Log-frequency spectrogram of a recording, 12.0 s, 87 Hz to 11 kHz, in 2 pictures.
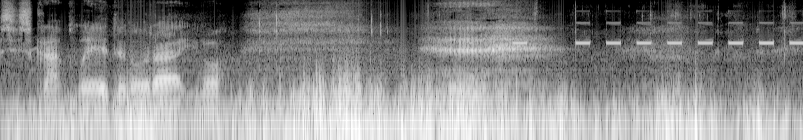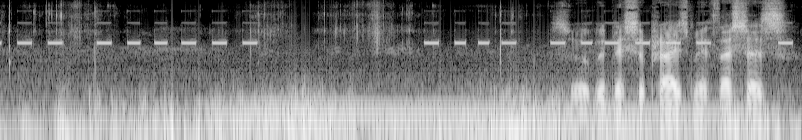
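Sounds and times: pinpointer probe beeping rapidly: 4.2 - 8.0, 9.2 - 12.0
rustling of soil: 7.8 - 9.3.

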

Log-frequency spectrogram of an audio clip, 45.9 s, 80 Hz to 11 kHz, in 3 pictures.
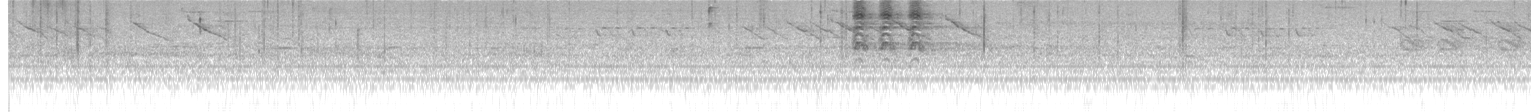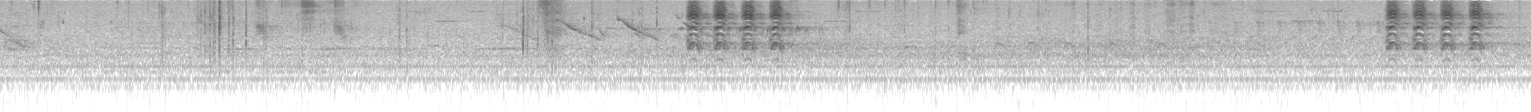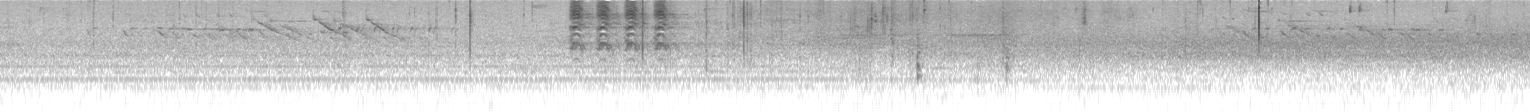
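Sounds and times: low steady hum: 0.1 - 45.9
crow cawing: 8.5 - 9.4, 22.2 - 23.4, 29.2 - 30.4, 36.3 - 37.5
downward-sliding bird calls: 8.5 - 9.4, 22.1 - 23.5, 29.2 - 30.4, 36.3 - 37.5.

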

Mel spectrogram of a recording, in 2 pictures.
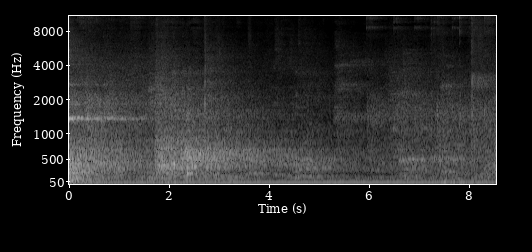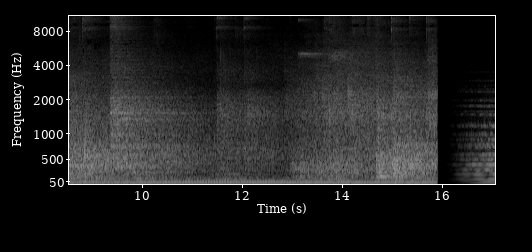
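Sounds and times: steady hall hum: 0.0 - 15.9.

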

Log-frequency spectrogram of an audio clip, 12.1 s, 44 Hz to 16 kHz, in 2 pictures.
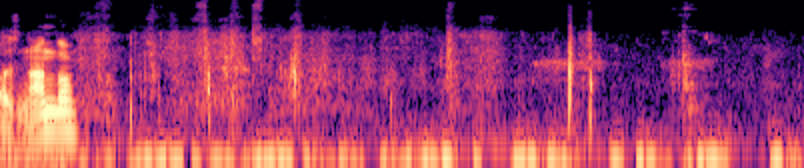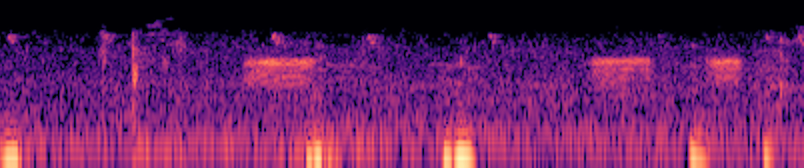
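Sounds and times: harsh bird call: 7.8 - 9.0, 10.4 - 12.0.

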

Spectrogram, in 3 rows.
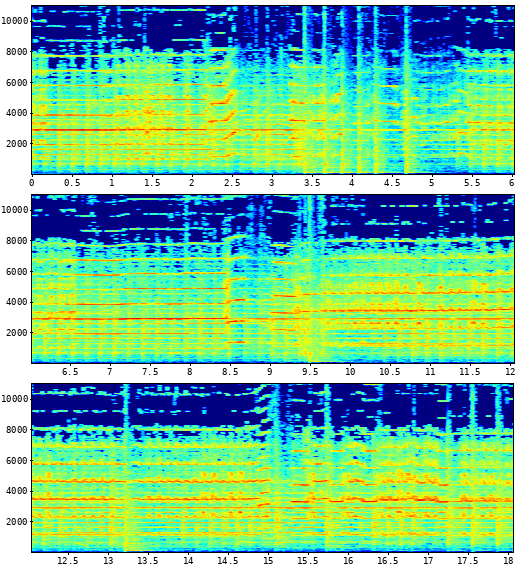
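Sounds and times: reedy wind instrument melody: 0.0 - 18.0
large drum beating: 2.2 - 7.7, 8.7 - 9.9, 13.0 - 13.6.

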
